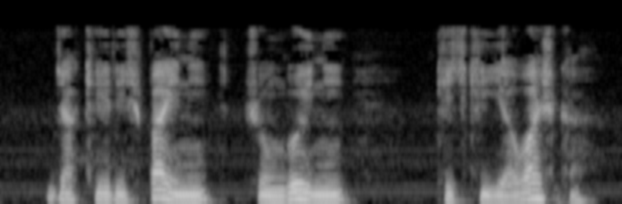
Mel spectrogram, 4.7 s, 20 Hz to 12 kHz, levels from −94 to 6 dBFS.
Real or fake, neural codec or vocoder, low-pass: real; none; 7.2 kHz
